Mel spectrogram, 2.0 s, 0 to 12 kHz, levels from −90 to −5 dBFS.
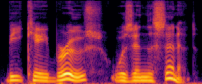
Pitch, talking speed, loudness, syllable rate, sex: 155 Hz, 205 wpm, -17 LUFS, 5.8 syllables/s, male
